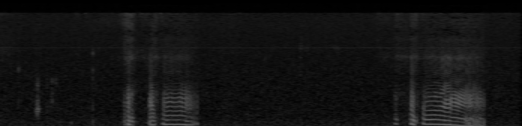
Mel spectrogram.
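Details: Pet cat named Emporess, asleep, snoring: two low, throaty, wavering rasps about four seconds apart, each starting with short catches and swelling into a longer buzzing breath, quiet room between them.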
